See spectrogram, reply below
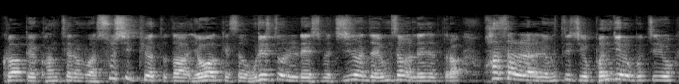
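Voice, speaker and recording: A middle-aged male pastor preaching an expository sermon in a church, animated and quizzing his congregation with questions. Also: high voice, fast. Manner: animated, asks the congregation questions, acts out an angry God. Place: church sanctuary. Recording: echoey church hall.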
